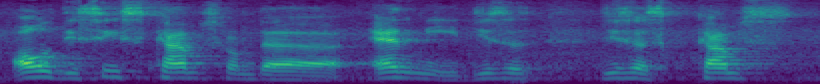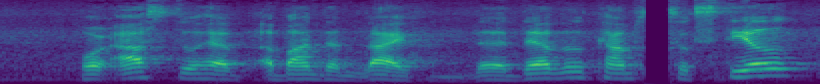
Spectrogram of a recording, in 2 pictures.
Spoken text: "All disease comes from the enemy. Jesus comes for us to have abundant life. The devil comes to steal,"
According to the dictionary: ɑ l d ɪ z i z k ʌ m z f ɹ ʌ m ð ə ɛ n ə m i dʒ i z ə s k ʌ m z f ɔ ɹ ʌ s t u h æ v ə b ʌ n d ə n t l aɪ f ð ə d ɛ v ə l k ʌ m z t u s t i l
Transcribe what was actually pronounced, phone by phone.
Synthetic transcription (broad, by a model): ɑ l d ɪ s i s k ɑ m s f ɹ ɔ m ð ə ɛ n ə m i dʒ i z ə s k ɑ m s f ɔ ɹ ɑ s t u h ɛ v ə b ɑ n d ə n l aɪ f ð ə d ɛ v ə l k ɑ m s t u s t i l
